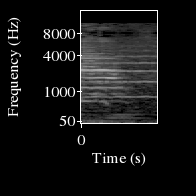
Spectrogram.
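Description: A cat meows once in the PS4 game Echoes of the Fey, a short, clear, tonal mew over a faint background hum.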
